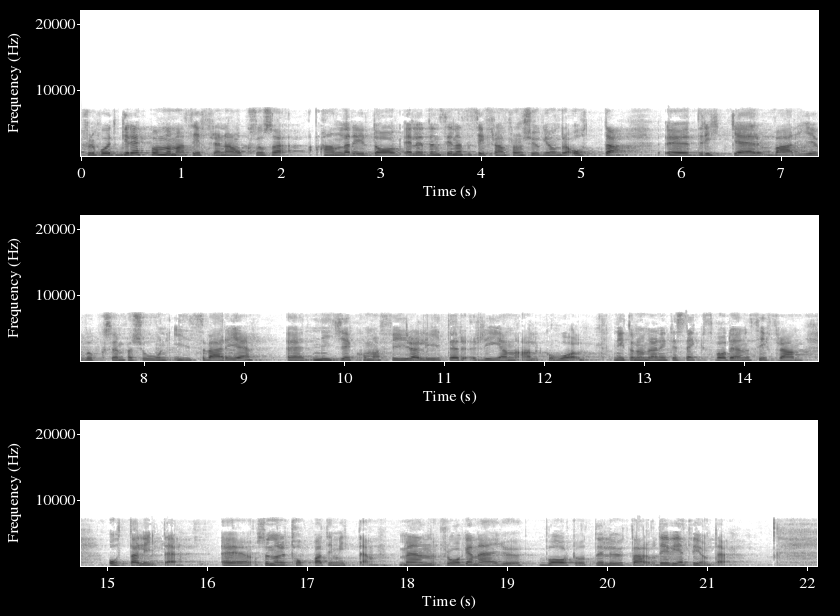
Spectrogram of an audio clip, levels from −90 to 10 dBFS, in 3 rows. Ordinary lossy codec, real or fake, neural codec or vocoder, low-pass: AAC, 48 kbps; fake; codec, 16 kHz, 8 kbps, FreqCodec, larger model; 7.2 kHz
